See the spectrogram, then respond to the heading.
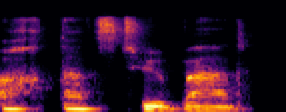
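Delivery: sympathetic tone. Demonstrating intonation for expressing sympathy, sounding sympathetic. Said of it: "If you have sympathy".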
